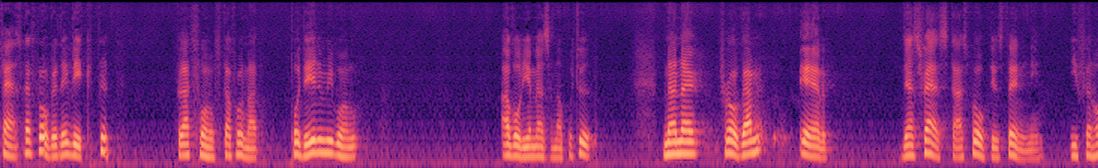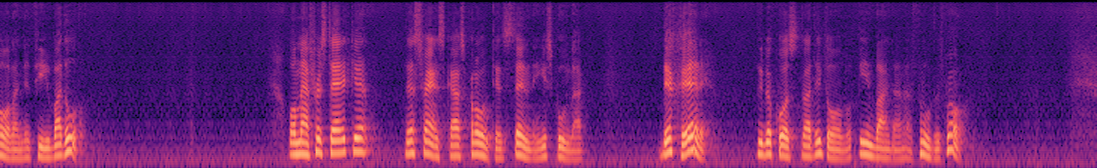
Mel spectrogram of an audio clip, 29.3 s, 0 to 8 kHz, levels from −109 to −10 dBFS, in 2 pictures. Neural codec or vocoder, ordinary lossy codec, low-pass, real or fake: codec, 16 kHz, 0.5 kbps, FunCodec, trained on LibriTTS, 25 frames a second; none; none; fake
